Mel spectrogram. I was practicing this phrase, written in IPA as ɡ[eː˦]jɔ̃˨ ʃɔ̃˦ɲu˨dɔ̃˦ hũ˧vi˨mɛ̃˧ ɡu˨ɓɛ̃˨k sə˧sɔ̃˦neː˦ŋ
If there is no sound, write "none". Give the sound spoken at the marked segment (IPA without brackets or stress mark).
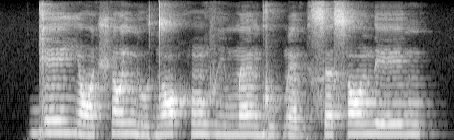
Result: eː˦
